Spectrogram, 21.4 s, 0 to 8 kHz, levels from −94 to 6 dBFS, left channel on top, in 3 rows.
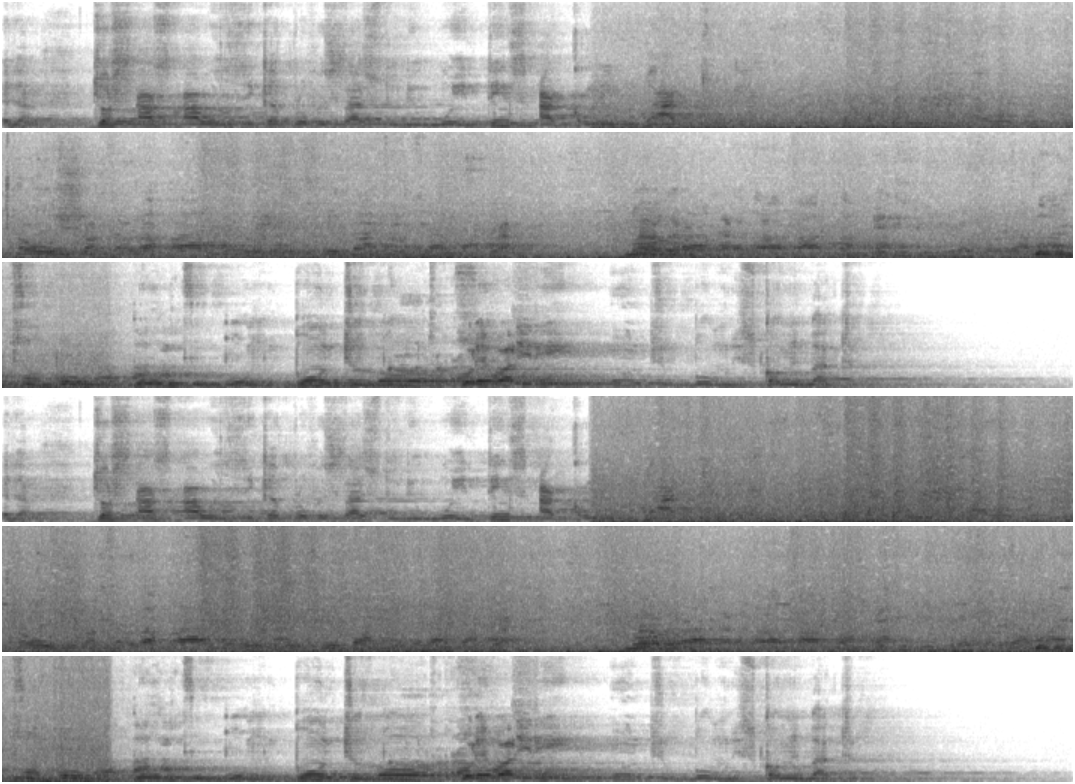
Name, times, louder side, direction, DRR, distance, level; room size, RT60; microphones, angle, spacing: voice 1, 0.0-5.2 7.2-10.5 11.3-12.3 12.7-13.5 14.0-17.0 17.3-20.0, equal, ahead, 1 dB, 2.3 m, -24 dB
sound 1, 3.9-15.0, right 4 dB, 70° right, 0.8 m, -23 dB
voice 2, 6.4-7.3 7.9-10.6 11.3-15.5 16.8-18.0, right 2 dB, 25° right, 2 dB, 2.0 m, -26 dB
voice 3, 9.5-10.0 11.6-11.8 16.6-17.8, left 2 dB, 65° left, 2 dB, 4.5 m, -36 dB
26.0 x 16.5 x 9.8 m, 2.4 s
head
